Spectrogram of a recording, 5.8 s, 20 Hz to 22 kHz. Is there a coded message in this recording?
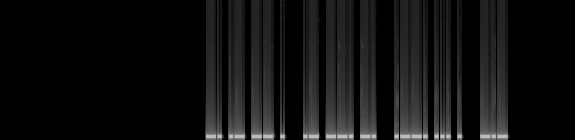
Yes: Morse code from 2.1 to 5.1 s, heard as a keyed tone, about 41 wpm, 700 Hz. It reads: NAME AGN PSE K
